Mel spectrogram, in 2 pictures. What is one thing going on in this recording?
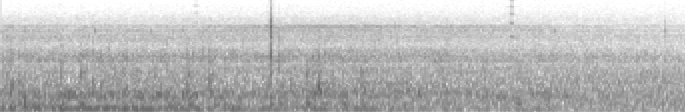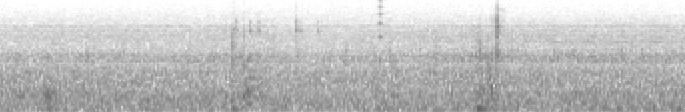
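Bicycle tyres clunk over the joints of a steel ramp.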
